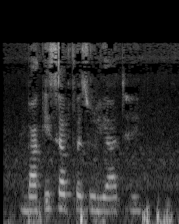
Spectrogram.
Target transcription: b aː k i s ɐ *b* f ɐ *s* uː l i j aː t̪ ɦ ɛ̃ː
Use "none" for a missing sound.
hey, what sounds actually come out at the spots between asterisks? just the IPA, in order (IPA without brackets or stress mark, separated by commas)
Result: b, z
